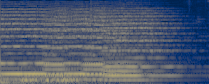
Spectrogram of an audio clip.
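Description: Finale notation software's digital orchestral playback of a concert overture score: sustained orchestral chords, changing chord about a second in, then fading away as playback is stopped.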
